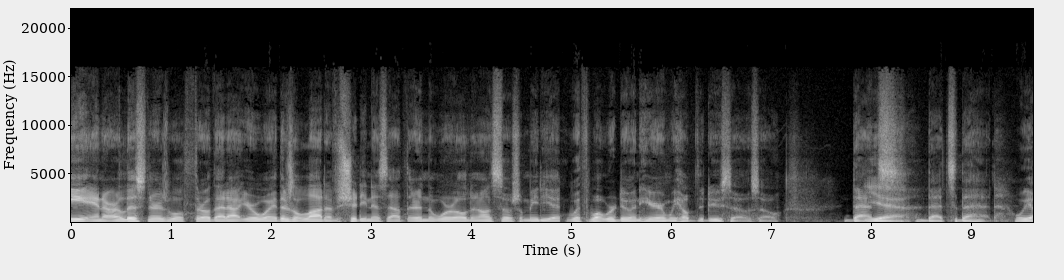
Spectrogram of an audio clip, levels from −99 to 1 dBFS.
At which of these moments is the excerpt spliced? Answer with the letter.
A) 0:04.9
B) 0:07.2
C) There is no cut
A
